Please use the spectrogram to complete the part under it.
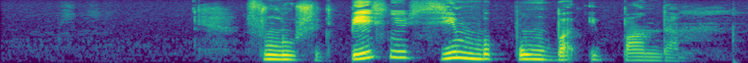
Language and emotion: Russian, positive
